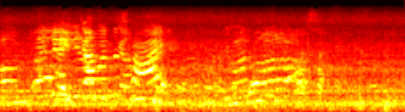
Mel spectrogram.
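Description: Young children's high voices shouting and chattering as they play, loudest in a burst of squeals from about half a second to a second and a half in, with more calls after.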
